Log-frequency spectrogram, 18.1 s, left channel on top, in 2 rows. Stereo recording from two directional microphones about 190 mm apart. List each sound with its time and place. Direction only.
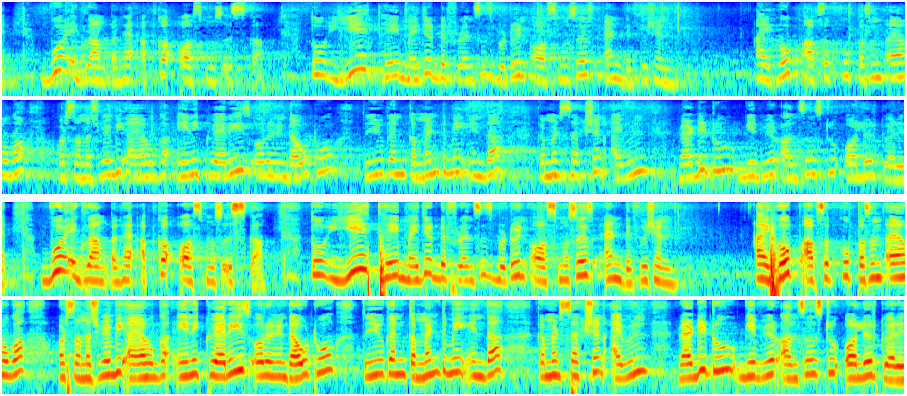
0.5 s a woman's voice: 40° right (ahead or behind)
